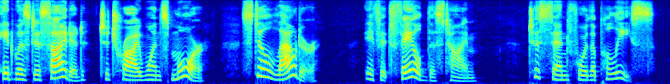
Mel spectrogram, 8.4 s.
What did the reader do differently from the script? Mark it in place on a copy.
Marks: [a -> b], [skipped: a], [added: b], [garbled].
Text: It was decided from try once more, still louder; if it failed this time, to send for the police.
It was decided [from -> to] try once more, still louder; if it failed this time, to send for the police.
